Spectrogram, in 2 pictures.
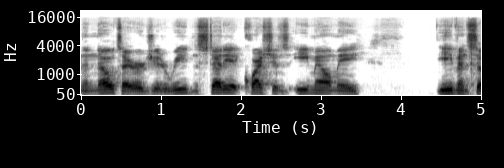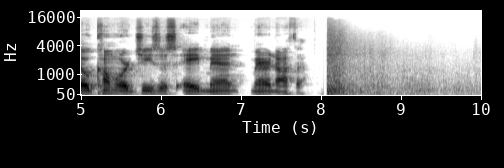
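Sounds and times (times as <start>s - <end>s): deep boom: 8.1s - 10.0s.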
